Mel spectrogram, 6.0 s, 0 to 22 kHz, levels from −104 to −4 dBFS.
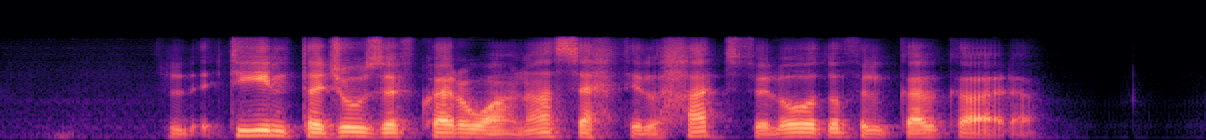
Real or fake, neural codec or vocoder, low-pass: fake; codec, 16 kHz, 0.3 kbps, FocalCodec; 7.2 kHz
